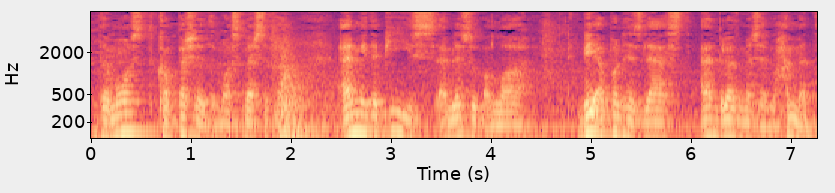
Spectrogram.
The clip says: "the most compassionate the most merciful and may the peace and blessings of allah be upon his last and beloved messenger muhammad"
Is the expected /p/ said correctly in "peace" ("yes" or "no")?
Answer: yes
